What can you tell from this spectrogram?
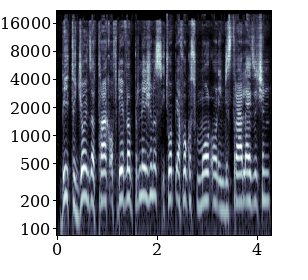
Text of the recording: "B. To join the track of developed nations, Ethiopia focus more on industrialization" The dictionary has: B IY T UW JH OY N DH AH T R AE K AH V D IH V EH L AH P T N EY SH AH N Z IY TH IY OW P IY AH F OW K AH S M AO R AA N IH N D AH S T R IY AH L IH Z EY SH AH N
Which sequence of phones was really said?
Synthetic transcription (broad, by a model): B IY T UW JH OY N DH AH T R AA K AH F D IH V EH L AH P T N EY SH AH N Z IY T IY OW P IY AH F OW K AH S M AO R AA N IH N D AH S T R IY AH L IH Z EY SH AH N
